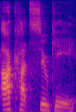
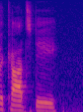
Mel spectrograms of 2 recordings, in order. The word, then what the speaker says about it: Akatsuki: we find the akatski the akatski or they say Akatsuki in this which I'm sorry to all of you who all of you for pronunciation especially you Naruto fans out there but it's pronounce a kotsky get over it um now now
